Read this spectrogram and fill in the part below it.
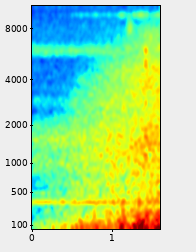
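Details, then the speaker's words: Lakewood 225 Premium Select box fan starting on low speed, bearings oiled and in good condition; low motor hum swells steadily under two seconds, more motor hum than a comparison fan, no scraping or ticking; normal startup. "you don't really get a startup on it, but this fan definitely has a more of a hum than this one. So this one has more motor noise and this one has less motor noise."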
